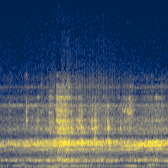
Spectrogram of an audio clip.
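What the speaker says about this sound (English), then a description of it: "I'm going to have the motor turned on now so you can see how it rotates." A DC brushless traction motor from a hybrid electric car conversion kit runs in static operation, giving a steady, continuous whine with layered tonal hum, fairly close and even in loudness, with no talk.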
